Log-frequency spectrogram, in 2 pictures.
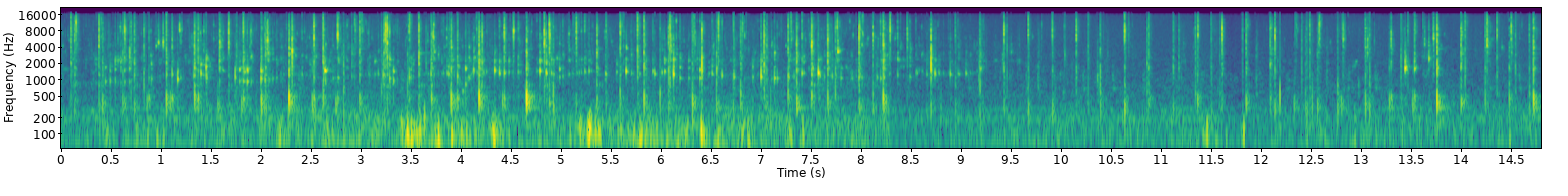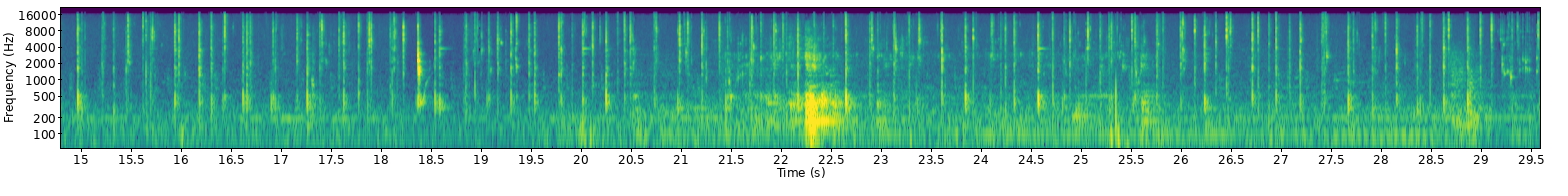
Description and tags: Drips on Steel Grate
Melting snow on my rooftop dripping into a steel grate.
drip, drop, field-recording, melt, ping, pling, snow, splash, water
